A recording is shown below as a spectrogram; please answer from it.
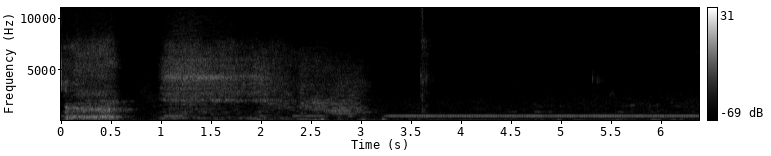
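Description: A person drawing breath hard through the mouth, twice: a short breath, then a longer one that tails off. This is the breathing-in after tasting wine that is used to feel the burn of its alcohol. A faint steady tone hums underneath.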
